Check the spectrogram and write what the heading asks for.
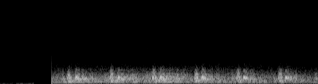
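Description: A fetal heartbeat in the womb, recorded on the father's cell phone a few months earlier, a fast, steady whooshing pulse repeating about every half second under a low, muffled rumble, starting abruptly after a brief silence.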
